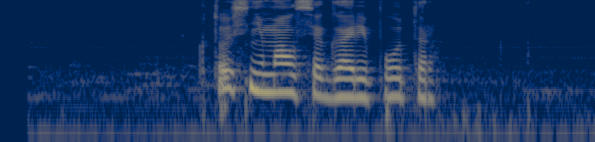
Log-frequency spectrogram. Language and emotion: Russian, neutral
